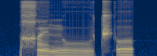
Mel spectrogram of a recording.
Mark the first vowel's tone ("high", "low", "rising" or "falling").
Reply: low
